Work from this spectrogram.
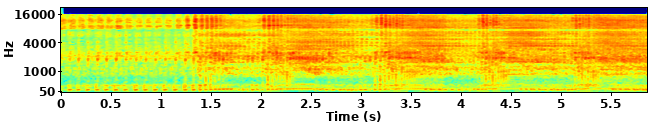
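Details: Engine another shop said needed a bottom-end overhaul: fast ticking at idle turns into harsh metallic clatter rising with each rev; cam lobes and tappets worn.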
